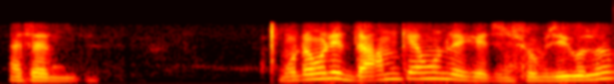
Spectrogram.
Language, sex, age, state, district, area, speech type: Bengali, male, 18-30, West Bengal, South 24 Parganas, rural, conversation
